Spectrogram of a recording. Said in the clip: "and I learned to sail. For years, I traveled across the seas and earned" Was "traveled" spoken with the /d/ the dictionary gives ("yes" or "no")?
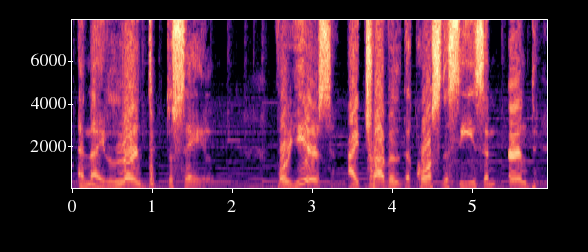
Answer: yes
